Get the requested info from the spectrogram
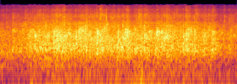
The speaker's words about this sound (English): If you believe that and receive it, give the Lord a great hand clap of praise. Hallelujah.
